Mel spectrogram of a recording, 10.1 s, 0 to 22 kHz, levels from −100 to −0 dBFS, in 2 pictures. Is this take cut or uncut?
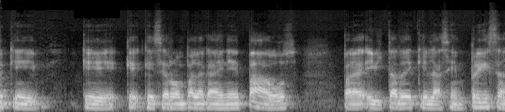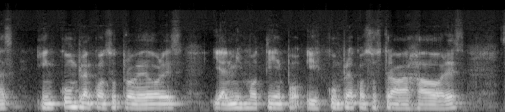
uncut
